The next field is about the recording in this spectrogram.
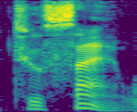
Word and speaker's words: Toussaint: My father used to say Toussaint without an without a T on the end.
